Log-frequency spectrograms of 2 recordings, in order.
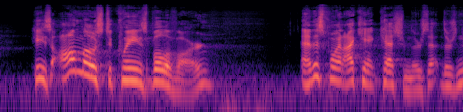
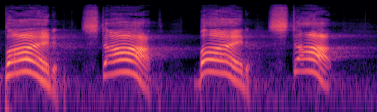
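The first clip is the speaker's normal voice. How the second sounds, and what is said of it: Yelling loudly. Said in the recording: “I'm running and also yelling”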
